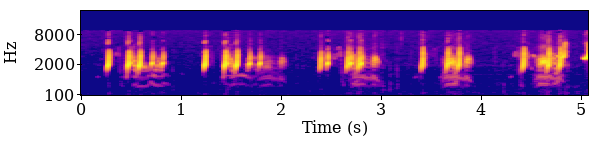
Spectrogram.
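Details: Quail sound played for hunting, with clusters of harsh chirping notes coming in groups about once a second, each group a quick run of squawky syllables.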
